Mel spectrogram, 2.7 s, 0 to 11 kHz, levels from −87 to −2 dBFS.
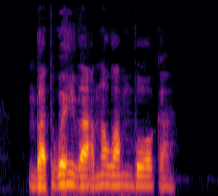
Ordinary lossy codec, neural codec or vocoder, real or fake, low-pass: AAC, 32 kbps; codec, 16 kHz in and 24 kHz out, 1.1 kbps, FireRedTTS-2 codec; fake; 9.9 kHz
